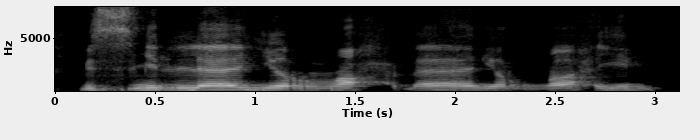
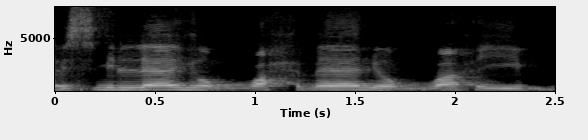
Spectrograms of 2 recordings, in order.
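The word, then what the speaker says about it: بِسْمِ اللَّهِ الرَّحْمَٰنِ الرَّحِيمِ: Jadi cara bacanya ditipiskan dulu baru tebalkan. Bismillahirrahmanirrahim. Enggak boleh Bismillahirrahmanirrahim langsung tebal. Ini salah.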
